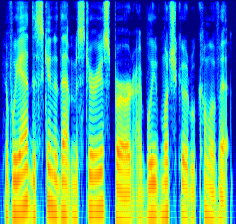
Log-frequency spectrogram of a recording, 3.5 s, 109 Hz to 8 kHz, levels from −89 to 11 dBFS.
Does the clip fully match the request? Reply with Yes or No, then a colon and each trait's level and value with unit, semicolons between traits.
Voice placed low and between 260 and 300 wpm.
Yes: low, 120 Hz; fast, 285 wpm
